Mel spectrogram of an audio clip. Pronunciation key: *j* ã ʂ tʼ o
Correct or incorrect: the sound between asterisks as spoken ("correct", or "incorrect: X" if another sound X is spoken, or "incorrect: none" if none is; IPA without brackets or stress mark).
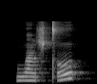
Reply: incorrect: w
